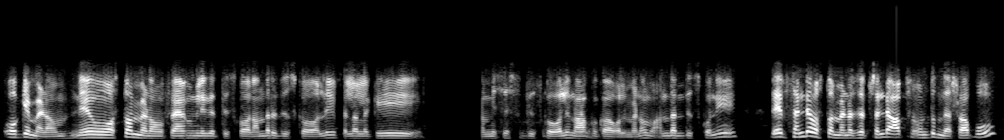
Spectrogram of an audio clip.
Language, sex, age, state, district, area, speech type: Telugu, male, 30-45, Andhra Pradesh, Nellore, rural, conversation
